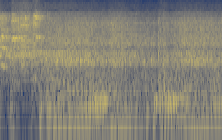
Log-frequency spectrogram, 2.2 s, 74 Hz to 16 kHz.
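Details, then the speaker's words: 2019 Husqvarna FE350 after long storage and an oil service, stone cold: light throttle blips sound uneven and stumbling, missing and struggling to hold revs before dying within a minute; it also bogs when ridden; cause suspected, not confirmed. "You shouldn't have to rev it up at all. I won't be able to keep it running here. It's just gonna die. You hear it missing, there it goes, and it just dies."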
